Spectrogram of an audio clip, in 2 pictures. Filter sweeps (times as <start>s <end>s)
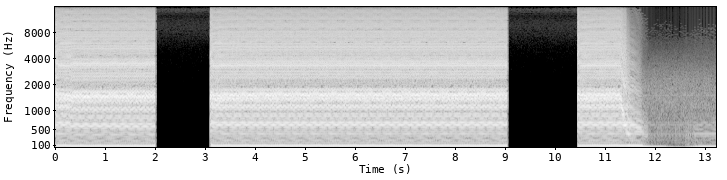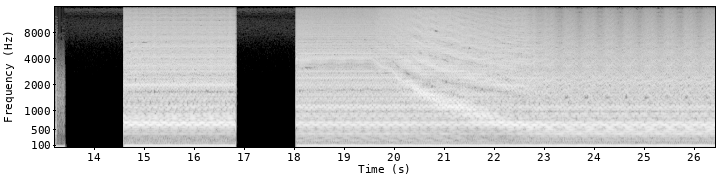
11.3s 13.4s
